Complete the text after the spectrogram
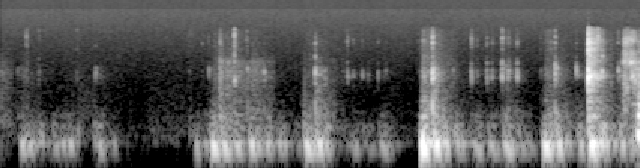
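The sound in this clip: Keys clatter on a computer keyboard as someone types a Star Wars trivia question into a Google search, in irregular bursts of quick clicks separated by short pauses.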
